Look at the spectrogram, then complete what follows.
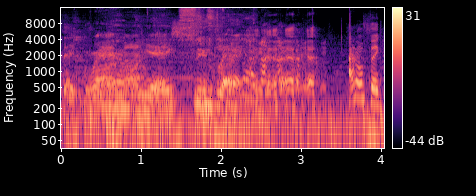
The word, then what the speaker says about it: Grand Marnier Soufflé: Grand Marnier Soufflé.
